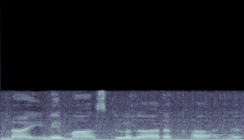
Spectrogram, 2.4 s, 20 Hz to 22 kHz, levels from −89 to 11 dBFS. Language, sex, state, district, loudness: Hindi, female, Haryana, Charkhi Dadri, -15 LUFS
